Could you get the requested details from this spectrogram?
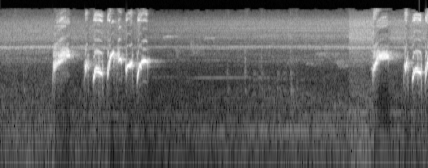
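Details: Thai caged red-whiskered bulbul, Pa La-u bird, in phleng boen song. A bright phrase of a high opening note and several quick dipping warbles, then a pause and a second similar phrase starting. Steady hum behind.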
